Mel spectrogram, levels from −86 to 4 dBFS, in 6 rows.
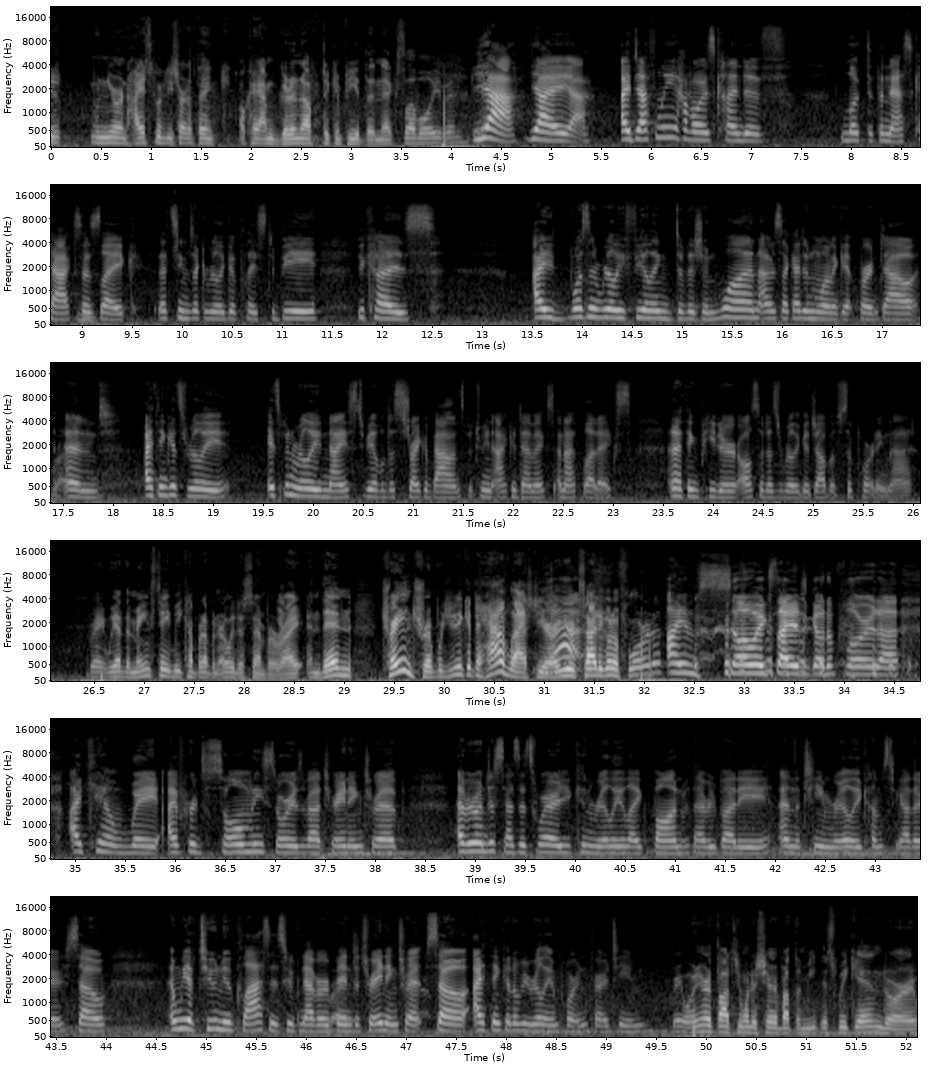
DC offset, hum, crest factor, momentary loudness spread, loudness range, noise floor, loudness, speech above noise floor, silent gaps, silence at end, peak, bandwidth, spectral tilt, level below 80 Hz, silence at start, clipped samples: under 0.1%; none; 24 dB; 17 LU; 12 LU; -59 dBFS; -31 LUFS; 28 dB; none; 0 s; -6 dBFS; 16 kHz; -4.5 dB/octave; -56 dBFS; 0 s; under 0.1%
